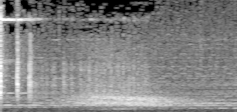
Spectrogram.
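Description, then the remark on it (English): A quarter coin that was standing on edge is knocked over with a couple of quick metallic clicks, then rattles and whirs as it spins down on a hard surface, with no voices. “I had that other quarter standing up all day, and nobody knocked it over till now.”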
